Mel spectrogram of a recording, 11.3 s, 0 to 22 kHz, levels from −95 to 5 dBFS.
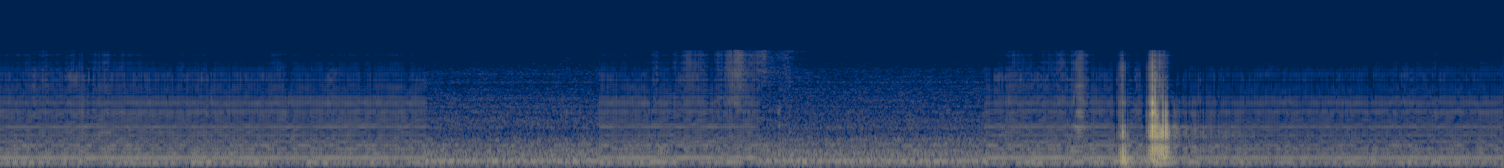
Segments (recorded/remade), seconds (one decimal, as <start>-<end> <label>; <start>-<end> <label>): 0.0-3.2 remade; 3.2-4.5 recorded; 4.5-5.7 remade; 5.7-7.4 recorded; 7.4-11.3 remade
